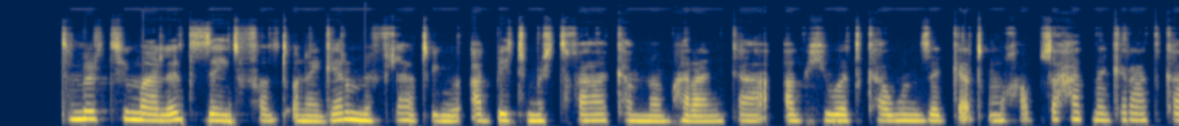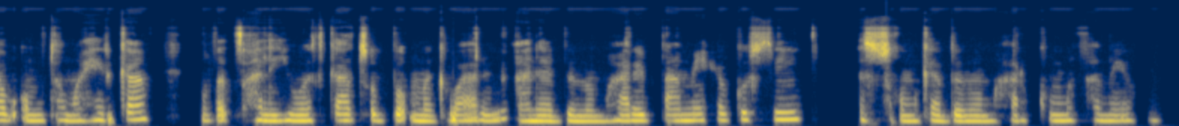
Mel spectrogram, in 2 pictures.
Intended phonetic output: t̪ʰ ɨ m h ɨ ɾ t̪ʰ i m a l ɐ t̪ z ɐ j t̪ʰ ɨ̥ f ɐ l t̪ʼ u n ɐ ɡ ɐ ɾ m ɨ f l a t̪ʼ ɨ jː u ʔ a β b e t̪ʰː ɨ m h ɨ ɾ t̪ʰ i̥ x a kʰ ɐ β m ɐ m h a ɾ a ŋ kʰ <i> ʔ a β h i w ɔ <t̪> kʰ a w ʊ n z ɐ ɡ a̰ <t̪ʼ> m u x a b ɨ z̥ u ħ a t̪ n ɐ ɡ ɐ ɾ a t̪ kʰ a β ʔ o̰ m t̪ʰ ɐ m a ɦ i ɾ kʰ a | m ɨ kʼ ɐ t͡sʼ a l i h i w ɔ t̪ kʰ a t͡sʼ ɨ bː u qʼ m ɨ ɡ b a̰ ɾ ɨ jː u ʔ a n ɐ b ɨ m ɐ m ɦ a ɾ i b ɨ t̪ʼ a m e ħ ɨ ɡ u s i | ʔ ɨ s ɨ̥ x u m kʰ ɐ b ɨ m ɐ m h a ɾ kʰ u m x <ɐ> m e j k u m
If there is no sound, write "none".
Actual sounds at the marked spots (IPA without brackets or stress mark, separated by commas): a, t̪, t̪ʼ, ɐ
